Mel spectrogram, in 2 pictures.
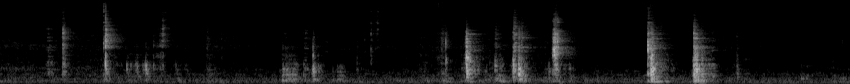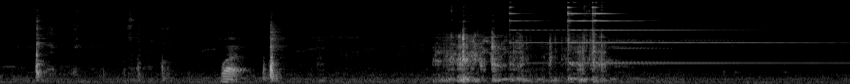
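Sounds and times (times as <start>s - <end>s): clinks and knocks of hard objects: 12.9s - 15.0s.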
